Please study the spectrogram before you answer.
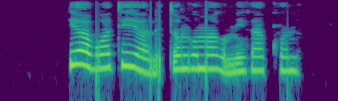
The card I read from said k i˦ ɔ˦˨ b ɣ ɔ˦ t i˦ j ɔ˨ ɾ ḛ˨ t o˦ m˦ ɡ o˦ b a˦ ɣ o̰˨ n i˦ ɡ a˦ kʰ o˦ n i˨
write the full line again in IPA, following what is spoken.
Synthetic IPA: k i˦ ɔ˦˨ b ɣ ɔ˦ t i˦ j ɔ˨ l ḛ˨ t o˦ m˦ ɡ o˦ m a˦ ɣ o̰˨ m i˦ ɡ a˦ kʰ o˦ n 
